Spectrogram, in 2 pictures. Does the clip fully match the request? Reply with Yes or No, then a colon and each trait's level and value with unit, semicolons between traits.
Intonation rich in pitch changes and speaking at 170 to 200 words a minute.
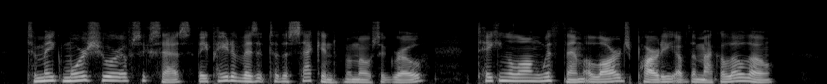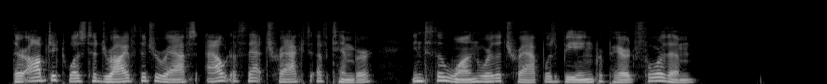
Yes: wide, 6.1 semitones; average, 180 wpm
